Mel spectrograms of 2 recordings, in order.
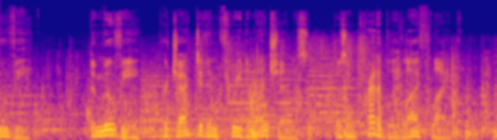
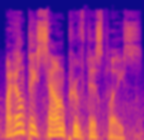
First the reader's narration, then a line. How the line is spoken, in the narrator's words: Jimmy asked irritably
